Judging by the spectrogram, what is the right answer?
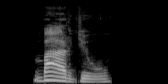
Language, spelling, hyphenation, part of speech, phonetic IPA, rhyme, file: Hungarian, bárgyú, bár‧gyú, adjective, [ˈbaːrɟuː], -ɟuː, Hu-bárgyú.ogg
- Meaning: 1. idiotic, imbecile, stupid (characterized by dullness of mind, slow thinking along with well-meaning foolishness) 2. stupid, dumb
